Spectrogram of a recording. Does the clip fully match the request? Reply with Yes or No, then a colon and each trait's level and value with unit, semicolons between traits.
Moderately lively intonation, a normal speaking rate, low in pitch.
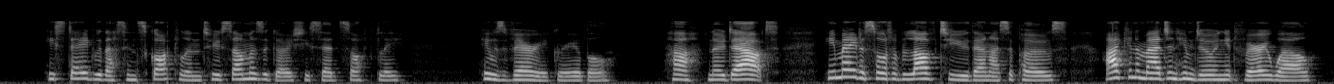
No: average, 4.1 semitones; average, 175 wpm; high, 220 Hz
